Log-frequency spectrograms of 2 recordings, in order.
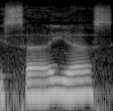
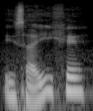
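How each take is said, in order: First: The name ends with an 'ías' sound. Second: The name ends with an 'íje' sound. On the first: The name ends with the short form of Yahweh. The speaker calls it right. "en lugar de Isaías" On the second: The name would end with the short form of Jehovah. The speaker calls it wrong. "sus nombres serían"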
